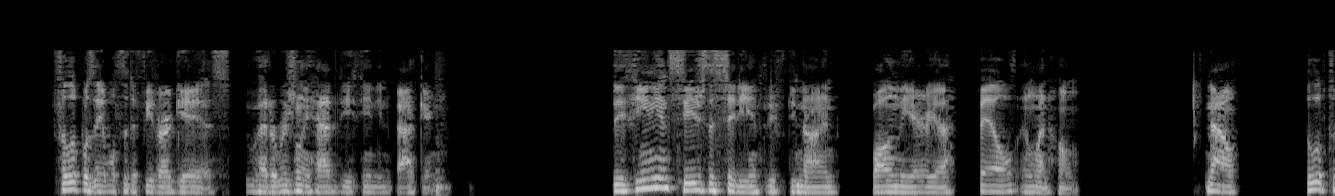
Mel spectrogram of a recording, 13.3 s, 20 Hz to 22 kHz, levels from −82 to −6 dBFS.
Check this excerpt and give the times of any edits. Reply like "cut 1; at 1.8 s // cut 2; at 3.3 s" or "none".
none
